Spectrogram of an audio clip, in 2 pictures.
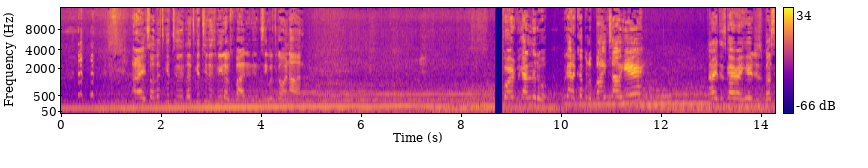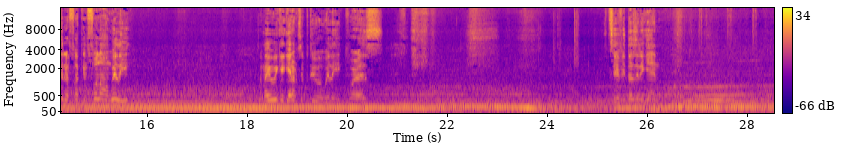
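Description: A young man talks close by in the car.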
